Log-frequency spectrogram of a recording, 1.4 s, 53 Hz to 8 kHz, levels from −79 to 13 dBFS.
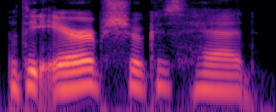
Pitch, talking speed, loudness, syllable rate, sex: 150 Hz, 260 wpm, -18 LUFS, 5.6 syllables/s, female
